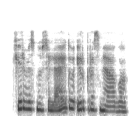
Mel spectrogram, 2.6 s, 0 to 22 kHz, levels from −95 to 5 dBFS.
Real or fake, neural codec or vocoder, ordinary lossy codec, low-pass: real; none; Opus, 64 kbps; 7.2 kHz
